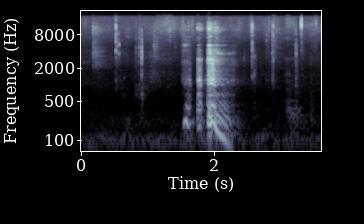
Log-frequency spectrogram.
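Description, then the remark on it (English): A single loud, raspy throat clearing in a short double push from a speaker who has had a cough for a while and has a cough drop in their mouth, set against near silence with a few faint clicks before and after. “And you'll have to excuse my throat clearing, and I have a cough drop in here.”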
